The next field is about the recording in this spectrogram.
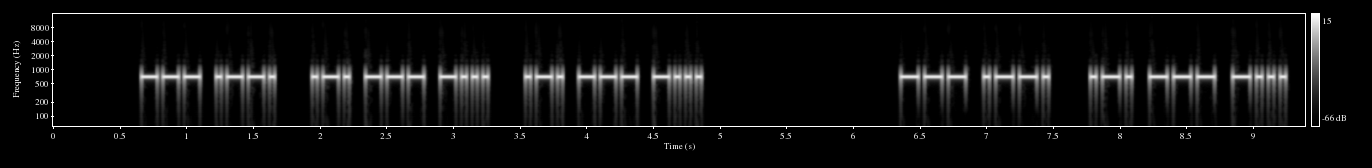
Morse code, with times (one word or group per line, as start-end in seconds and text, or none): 0.7-1.7 OP
1.9-3.3 ROB
3.5-4.9 ROB
6.4-7.5 OP
7.8-9.2 ROB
